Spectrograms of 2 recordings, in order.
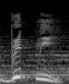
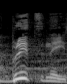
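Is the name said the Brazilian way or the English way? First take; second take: English; Brazilian. First: The name is said with an English pronunciation. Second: The name is said with a Brazilian Portuguese pronunciation. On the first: The speaker calls it right. "na verdade é" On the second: The speaker calls it wrong. "aqui no Brasil se fala muito"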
